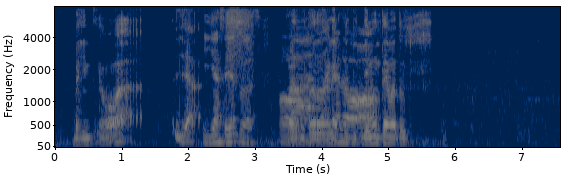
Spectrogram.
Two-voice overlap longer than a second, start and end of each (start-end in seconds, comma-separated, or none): 3.5-4.9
